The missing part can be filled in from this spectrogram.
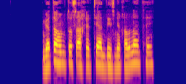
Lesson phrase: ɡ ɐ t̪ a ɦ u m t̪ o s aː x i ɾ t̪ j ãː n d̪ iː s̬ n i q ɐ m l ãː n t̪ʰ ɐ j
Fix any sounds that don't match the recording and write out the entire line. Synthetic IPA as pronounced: ɡ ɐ t̪ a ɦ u m t̪ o s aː x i ɾ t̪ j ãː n d̪ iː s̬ n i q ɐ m l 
